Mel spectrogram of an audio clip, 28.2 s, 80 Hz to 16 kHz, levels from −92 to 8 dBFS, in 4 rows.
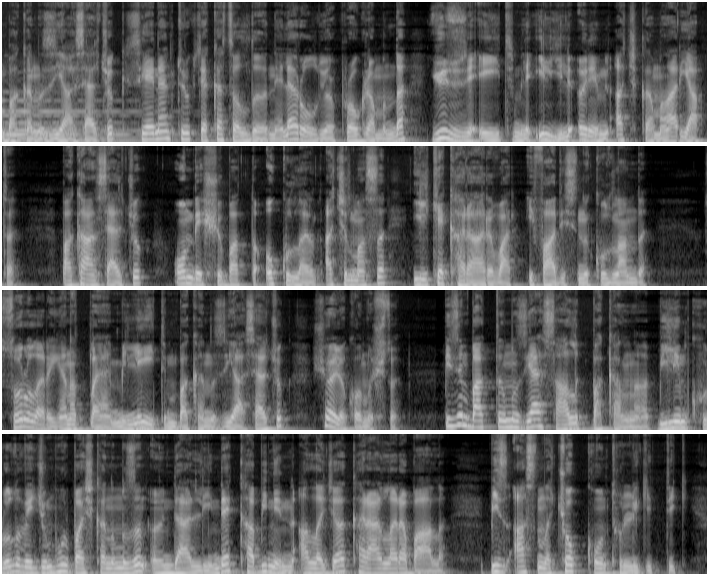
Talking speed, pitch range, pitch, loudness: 115 wpm, 100-145 Hz, 115 Hz, -21 LUFS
